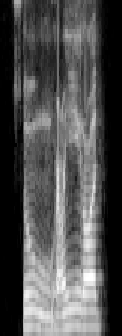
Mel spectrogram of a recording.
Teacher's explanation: শেষের তাটা যেন হামস হয়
